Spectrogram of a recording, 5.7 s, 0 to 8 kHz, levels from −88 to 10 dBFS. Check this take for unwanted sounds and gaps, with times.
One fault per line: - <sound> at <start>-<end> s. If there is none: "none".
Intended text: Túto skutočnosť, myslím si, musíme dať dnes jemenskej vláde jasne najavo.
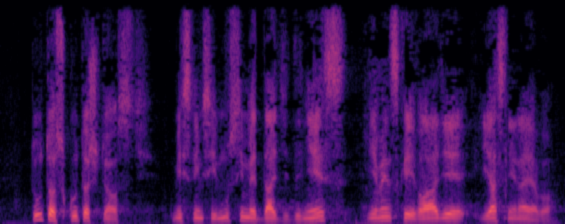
none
